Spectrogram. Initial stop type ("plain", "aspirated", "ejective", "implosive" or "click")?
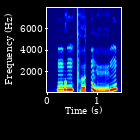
aspirated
